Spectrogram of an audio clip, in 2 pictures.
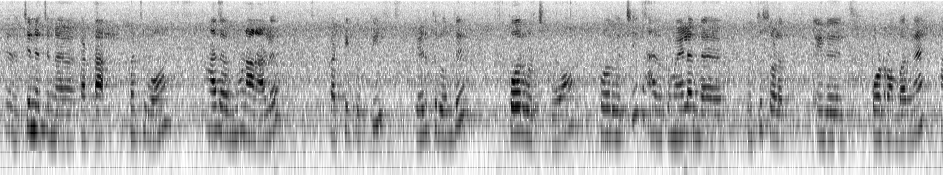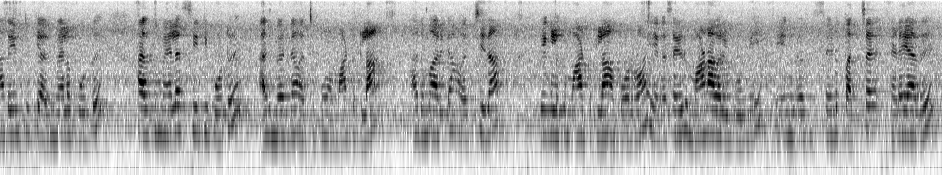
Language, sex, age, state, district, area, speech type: Tamil, female, 45-60, Tamil Nadu, Perambalur, rural, spontaneous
